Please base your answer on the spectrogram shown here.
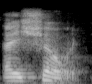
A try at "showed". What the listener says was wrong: It came out showed, but it should be showed. One syllable, one sound. One beat.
